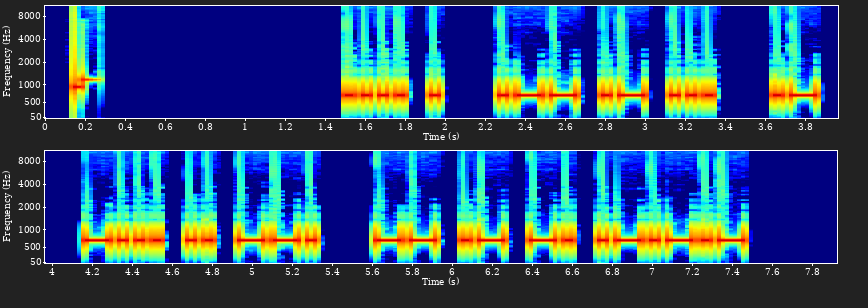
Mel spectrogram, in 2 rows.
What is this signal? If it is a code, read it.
Morse code, heard as a keyed tone, about 28 wpm, 700 Hz. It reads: HE WAS A BIG MAN.
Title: Sentences from Top 1000 Words - Review Part 1 - 28wpm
